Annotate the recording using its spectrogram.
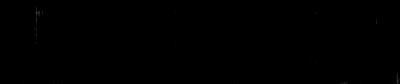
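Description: Near silence with faint, scattered small clicks and scratches, the loudest about half a second in: tongs and wooden skewers prodding silk webbing inside a plastic tarantula enclosure.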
